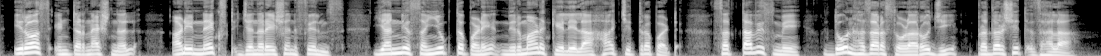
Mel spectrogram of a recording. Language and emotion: Marathi, neutral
